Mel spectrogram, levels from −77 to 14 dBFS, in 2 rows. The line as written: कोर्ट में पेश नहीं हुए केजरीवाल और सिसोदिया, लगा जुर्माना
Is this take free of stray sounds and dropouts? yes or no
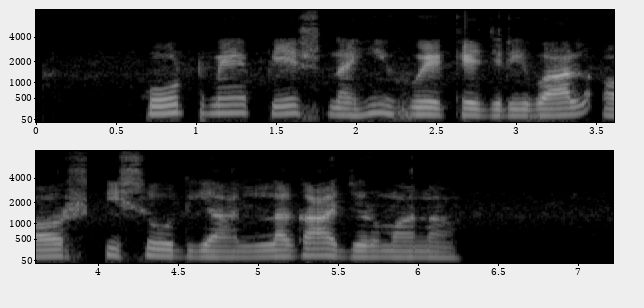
no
